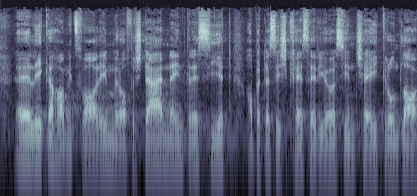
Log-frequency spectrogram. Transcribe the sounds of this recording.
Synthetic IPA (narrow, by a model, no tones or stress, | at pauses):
ɛːlɪɡəɦɑmit͡sʋɑːɾɪmːəɾofʏɾʃtæːɾnəɪntəɾɛsiːət | ɑb̥əɾd̥ɑsɪʃkʰɛsɛɾiøːsiɛntʃɛɪd̥̚ɡ̥ɾʊndlɑː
